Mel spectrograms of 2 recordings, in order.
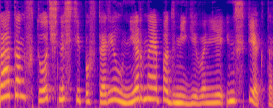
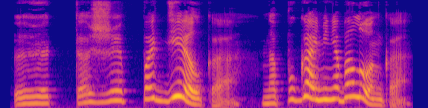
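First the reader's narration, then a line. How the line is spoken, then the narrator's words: Slow, slurred. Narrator (Russian): Медленно, едва ворочая языком, повторил инспектор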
